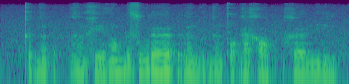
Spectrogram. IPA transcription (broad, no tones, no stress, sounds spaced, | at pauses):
kʼ ə ɡ ə̃ ʔ | ɣ ə̃ x e ð ɔ̃ b ə s u ɾ œː ʔ r ə̃ ɡʷ i ɡ ə̃ː kʼ ɔ ɡ a x ɒ b | x œː n i lʲ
